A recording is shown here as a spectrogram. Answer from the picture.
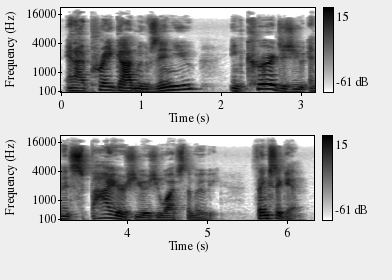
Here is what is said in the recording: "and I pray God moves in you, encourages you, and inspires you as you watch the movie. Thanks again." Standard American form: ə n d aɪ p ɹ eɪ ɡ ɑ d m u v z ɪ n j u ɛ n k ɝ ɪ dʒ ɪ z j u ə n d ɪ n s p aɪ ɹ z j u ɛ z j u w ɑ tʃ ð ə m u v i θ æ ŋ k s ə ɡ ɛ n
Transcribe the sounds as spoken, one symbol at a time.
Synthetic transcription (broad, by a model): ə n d aɪ p ɹ eɪ ɡ ɑ d m u v z ɪ n j u ɛ n k ɝ ɪ dʒ ɪ z j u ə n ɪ n s p aɪ ɹ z j u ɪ z j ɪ w ɑ tʃ ð ə m u v i θ æ ŋ k s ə ɡ ɛ n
